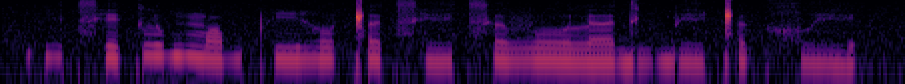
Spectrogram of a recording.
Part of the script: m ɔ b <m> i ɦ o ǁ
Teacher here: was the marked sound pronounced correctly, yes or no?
no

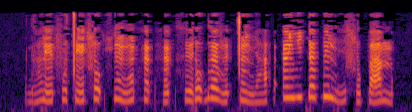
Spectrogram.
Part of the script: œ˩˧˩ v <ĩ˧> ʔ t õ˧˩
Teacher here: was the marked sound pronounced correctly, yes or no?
no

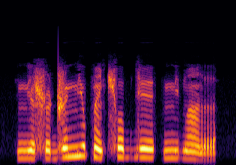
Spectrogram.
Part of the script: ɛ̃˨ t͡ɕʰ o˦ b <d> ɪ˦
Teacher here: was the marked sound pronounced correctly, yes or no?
yes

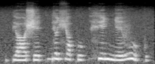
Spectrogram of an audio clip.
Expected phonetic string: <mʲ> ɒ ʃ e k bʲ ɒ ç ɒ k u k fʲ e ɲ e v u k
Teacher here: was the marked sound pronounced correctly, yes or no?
no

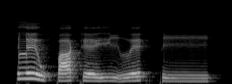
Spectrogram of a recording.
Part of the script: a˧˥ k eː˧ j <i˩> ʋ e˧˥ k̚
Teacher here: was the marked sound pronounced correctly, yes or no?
no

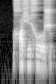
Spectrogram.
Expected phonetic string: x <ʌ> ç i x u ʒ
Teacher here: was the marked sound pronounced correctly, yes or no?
no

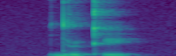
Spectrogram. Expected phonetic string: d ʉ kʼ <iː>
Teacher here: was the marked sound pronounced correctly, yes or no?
no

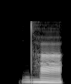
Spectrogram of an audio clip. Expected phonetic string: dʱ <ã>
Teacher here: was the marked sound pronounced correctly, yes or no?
no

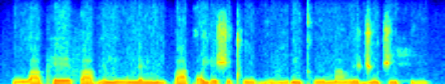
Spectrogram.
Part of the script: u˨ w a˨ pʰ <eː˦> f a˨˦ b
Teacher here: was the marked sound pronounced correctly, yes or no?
yes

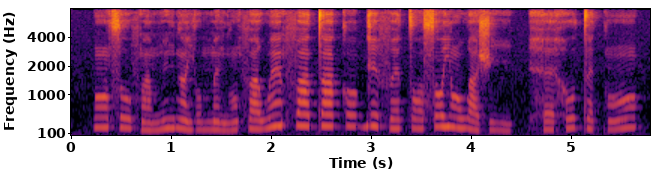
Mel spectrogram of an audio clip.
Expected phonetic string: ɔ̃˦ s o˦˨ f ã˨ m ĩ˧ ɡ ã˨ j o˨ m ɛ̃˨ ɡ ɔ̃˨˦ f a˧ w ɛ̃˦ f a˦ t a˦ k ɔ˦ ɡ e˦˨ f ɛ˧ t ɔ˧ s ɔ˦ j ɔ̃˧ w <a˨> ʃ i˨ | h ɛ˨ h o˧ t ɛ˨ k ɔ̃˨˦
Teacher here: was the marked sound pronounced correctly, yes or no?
yes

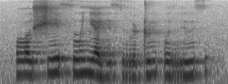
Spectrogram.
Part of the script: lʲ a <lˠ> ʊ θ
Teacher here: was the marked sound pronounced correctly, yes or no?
no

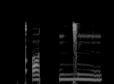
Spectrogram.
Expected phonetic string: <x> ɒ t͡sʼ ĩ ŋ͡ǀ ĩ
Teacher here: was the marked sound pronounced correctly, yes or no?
no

